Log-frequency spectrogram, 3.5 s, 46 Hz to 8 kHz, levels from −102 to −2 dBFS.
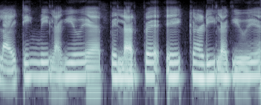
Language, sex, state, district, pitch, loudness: Hindi, female, Bihar, Katihar, 100 Hz, -19 LUFS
